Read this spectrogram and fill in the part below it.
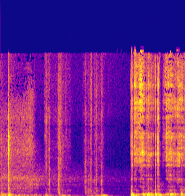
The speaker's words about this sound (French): Donc si vous entendez gratter à la porte.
